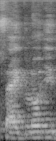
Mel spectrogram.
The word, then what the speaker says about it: psychology: उसके बाद है मनोविज्ञान, जिसको हम लोग साइकोलॉजी पढ़ते हैं। यहाँ P साइलेंट है, PSYCHOLOGY, साइकोलॉजी।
